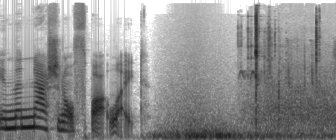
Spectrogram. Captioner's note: air whooshing; birds chirping; gear clanging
